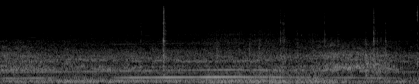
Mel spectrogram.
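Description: Porsche race car in Gran Turismo 7 during a short lap time challenge, its engine droning steadily at high revs with a sustained whine and faint tire noise throughout, fairly constant and unbroken.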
